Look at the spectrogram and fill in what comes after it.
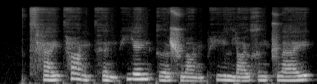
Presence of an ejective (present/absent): absent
